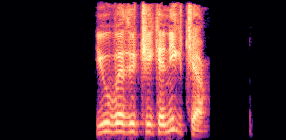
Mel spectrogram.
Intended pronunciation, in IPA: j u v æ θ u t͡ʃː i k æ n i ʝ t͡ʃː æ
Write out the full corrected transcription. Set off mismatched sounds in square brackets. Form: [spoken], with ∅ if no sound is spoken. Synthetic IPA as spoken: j u v æ [ð] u t͡ʃː i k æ n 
